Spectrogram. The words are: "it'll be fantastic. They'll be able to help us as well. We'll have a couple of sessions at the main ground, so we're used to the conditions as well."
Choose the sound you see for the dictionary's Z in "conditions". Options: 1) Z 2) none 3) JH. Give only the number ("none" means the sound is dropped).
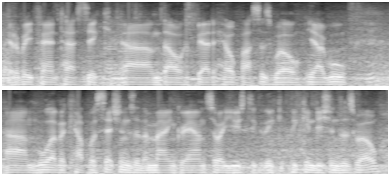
1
